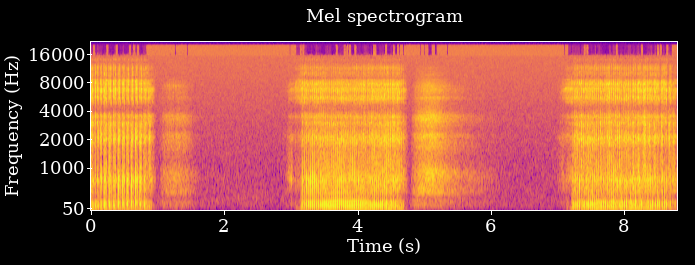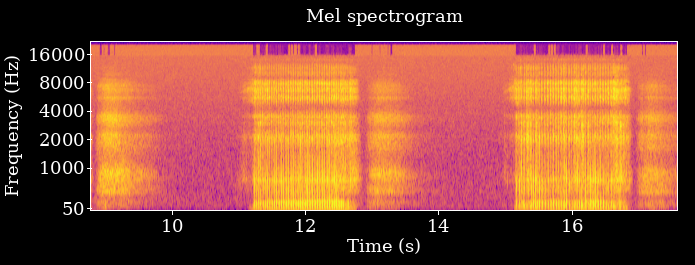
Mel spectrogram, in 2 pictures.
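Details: Loud, rattling breaths in with softer breaths out, regular at about 15 breaths a minute: snoring.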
